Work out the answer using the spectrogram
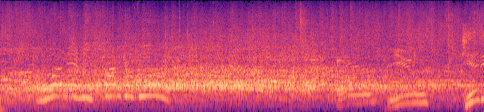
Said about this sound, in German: Und da gerät auch manchmal in den Hintergrund, dass sein Unternehmen SpaceX ja eigentlich versucht, die Raumfahrt weiter zu revolutionieren. Diese Woche gab es bei den Ingenieurinnen und Ingenieuren ziemlich viel Jubel.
